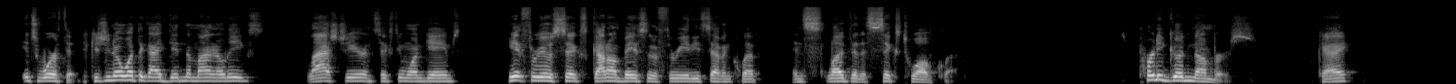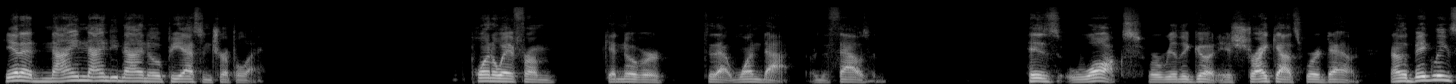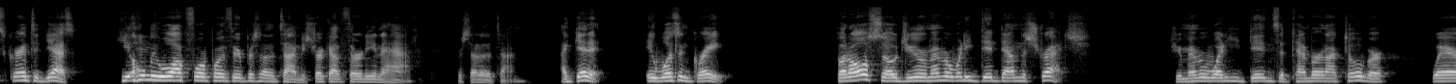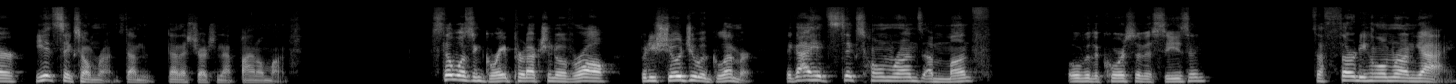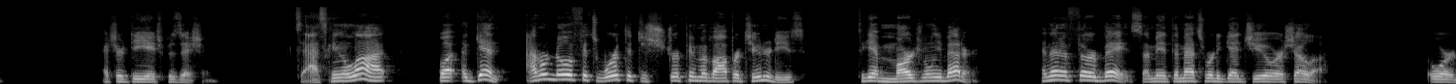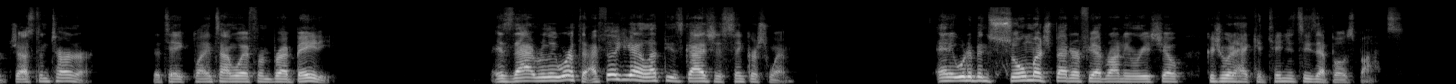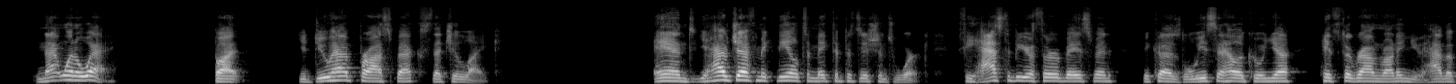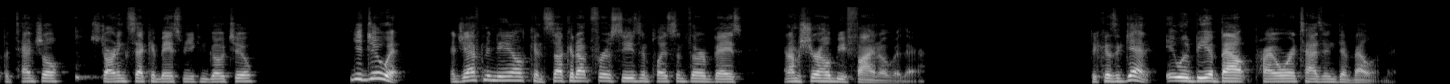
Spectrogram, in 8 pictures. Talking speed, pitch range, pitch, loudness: 175 wpm, 135-175 Hz, 150 Hz, -21 LUFS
